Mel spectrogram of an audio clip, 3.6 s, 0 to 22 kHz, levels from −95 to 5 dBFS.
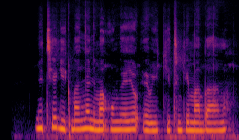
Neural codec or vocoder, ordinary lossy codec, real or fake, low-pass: codec, 44.1 kHz, 7.8 kbps, Pupu-Codec; none; fake; none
